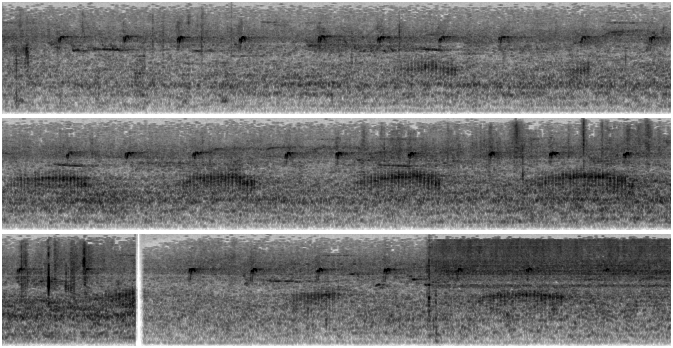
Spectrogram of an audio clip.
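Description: Birdsong: a short high note repeated steadily about once every two-thirds of a second, with lower rising-and-falling calls every couple of seconds. The sound drops out for an instant about three-quarters of the way through.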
